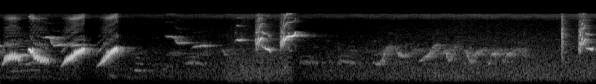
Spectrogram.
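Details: Fighter-type white-rumped shama in hard kretekan song, said to rile opposing birds; quick downslurred and upswept whistles, a burst of high sharp chips, then a softer twittering run and a final pair of piercing notes.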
